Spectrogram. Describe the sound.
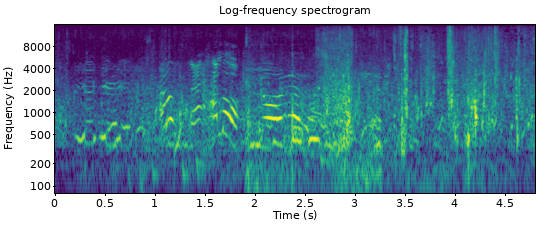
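Water splashes and sloshes in a series of bursts as children swim in icy cold water at a lake bay on an outing, with excited voices calling out over the splashing.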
